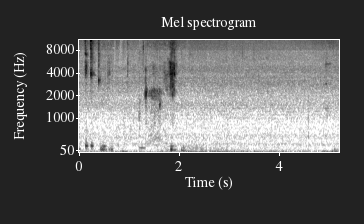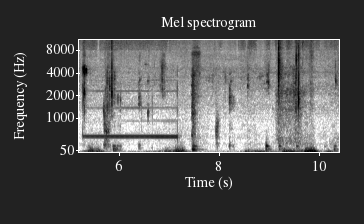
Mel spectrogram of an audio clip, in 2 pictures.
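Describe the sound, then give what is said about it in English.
Telephone dialing tones as someone dials a friend's phone number: a steady electronic beep for about two seconds, surrounded by clicks, taps and handling noises, with no one talking. “I got to find his number.”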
